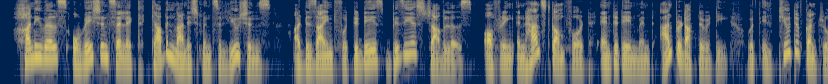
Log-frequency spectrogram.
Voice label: male indian voice over talent sales

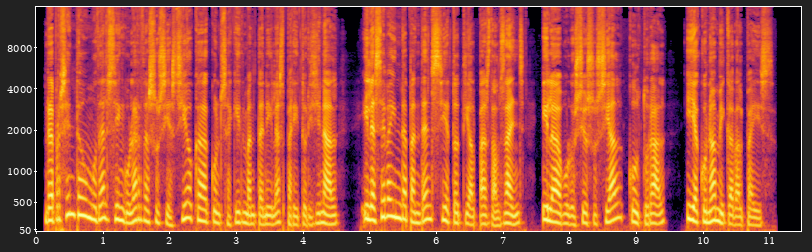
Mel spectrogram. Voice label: female catalan voice over narrative

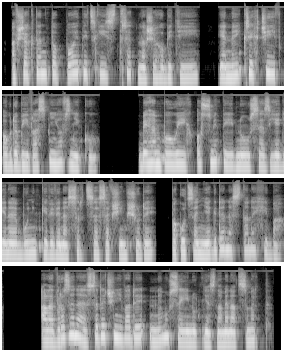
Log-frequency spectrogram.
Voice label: female czech voice over narrative

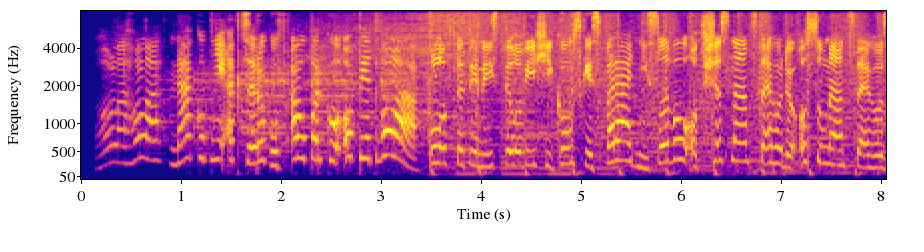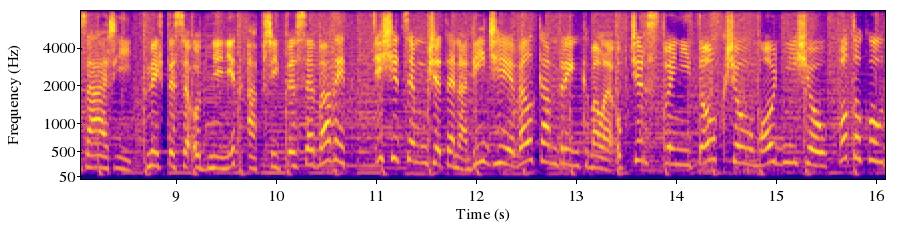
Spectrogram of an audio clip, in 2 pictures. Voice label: female czech voice over sales

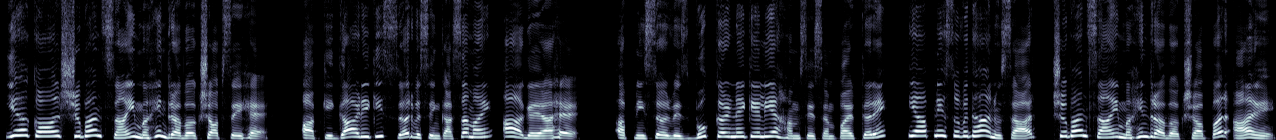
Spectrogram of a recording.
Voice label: female hindi voice over narrative

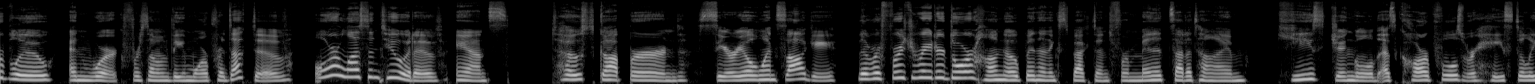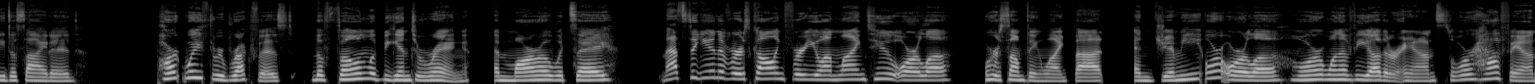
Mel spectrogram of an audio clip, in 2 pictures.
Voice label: female korean voice over narrative

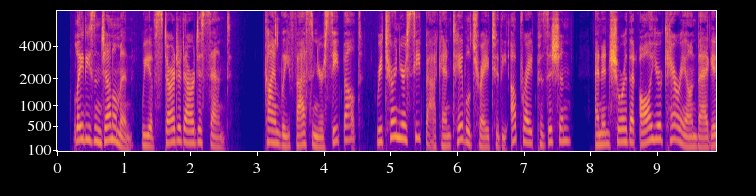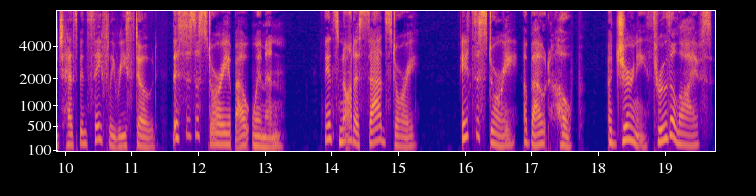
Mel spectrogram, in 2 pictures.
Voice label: female canadian voice over character

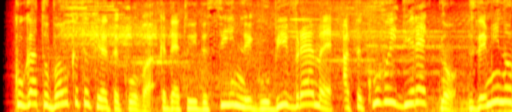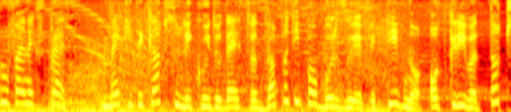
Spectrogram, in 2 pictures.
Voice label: female bulgarian voice over sales

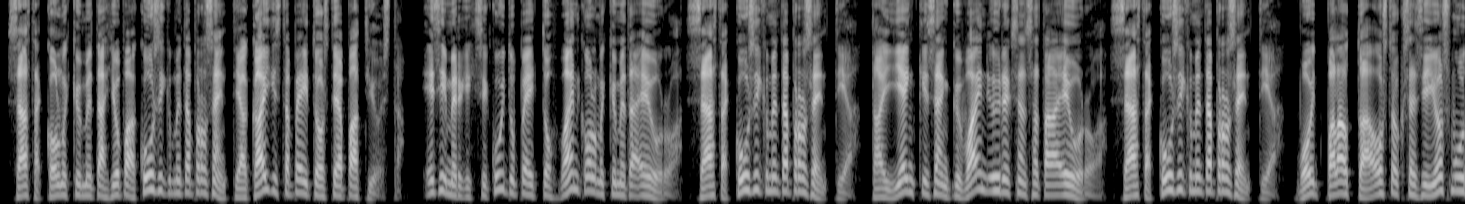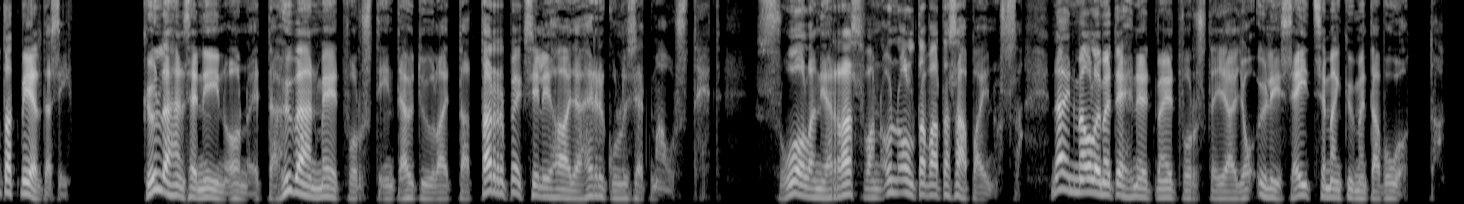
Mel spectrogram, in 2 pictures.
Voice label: male finnish voice over sales

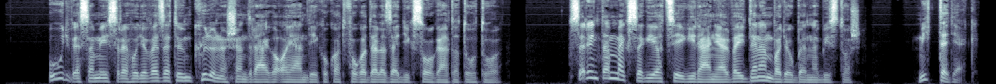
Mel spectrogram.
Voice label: male hungarian voice over talent narrative

